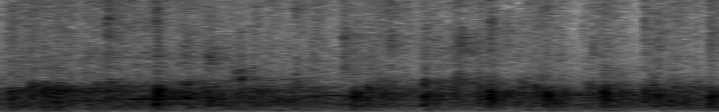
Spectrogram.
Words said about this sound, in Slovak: Ja som hrozne rada, môžete privítať potleskom.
